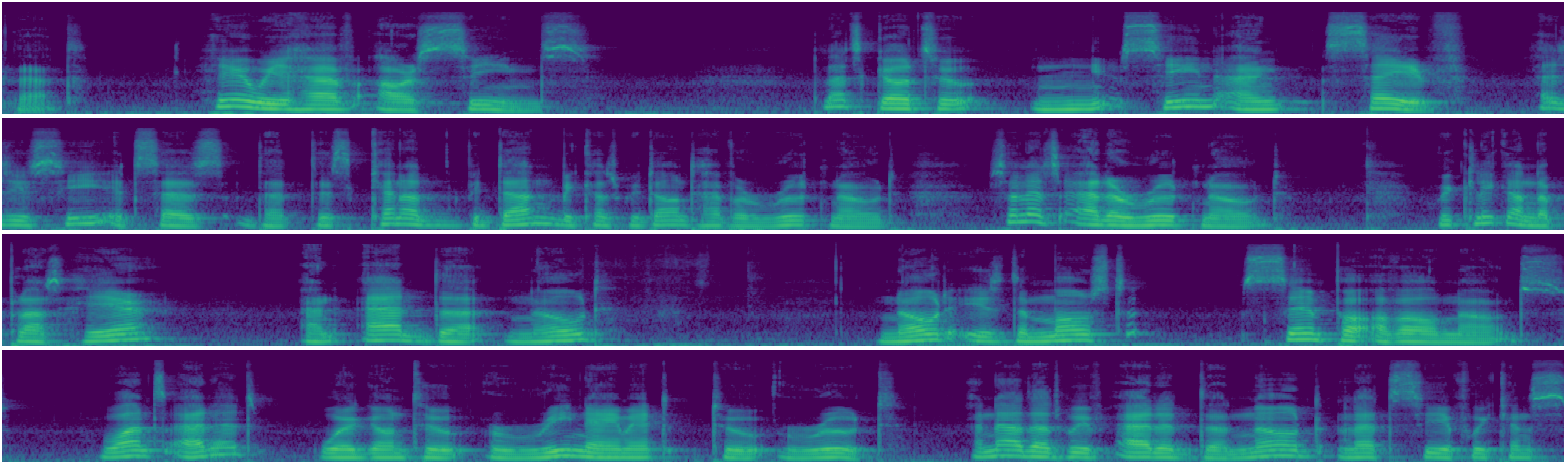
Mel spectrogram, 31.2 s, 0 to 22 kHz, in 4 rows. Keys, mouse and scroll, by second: 6.1 click, 7.2 click, 11.8 click, 17.1 click, 18.7-19.2 scroll up 1, 19.8 click, 24.1 click, 26.1 click, 27.4-28.7 typing, 29.5 Return.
